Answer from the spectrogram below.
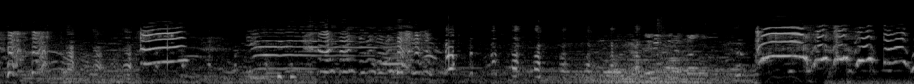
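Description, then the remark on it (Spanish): A crowd of voices shrieks with joy, loud, high-pitched, overlapping screams rising and falling amid excited chatter and laughter, with a fresh burst of squeals near the end. “Puro grito de felicidad.”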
